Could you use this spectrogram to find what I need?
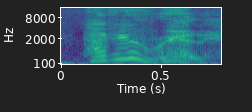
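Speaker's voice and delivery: put-on high, bright boy voice; eager boy. Christopher Robin amazed at Eeyore's news, high and eager. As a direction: sound like a keen young boy.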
